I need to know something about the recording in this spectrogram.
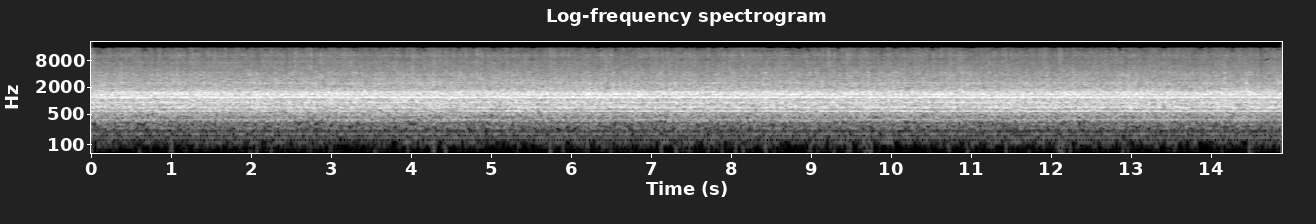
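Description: A milling machine's cutter whirs steadily as it bores into metal.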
